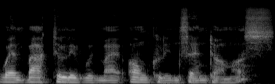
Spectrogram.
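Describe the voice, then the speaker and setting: A man speaks with a Jamaican accent at a fairly low pitch and a moderate pace. His intonation is fairly even, and the recording is very clean with a silent background. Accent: flat Jamaican. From Jamaica, rural Clarendon. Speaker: tourism executive. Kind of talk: interview.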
